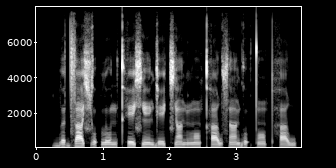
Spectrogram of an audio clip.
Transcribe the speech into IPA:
b ə˦ d͡z a˥˧ ɕ o˨ ʔ l o˧ n kʰ e˦ ɕ ẽ˧ ɡ e˨˩ t͡ɕ ã˧ n ŋ ɔ̃˧ kʰ a˧ w s ã˦ ɡ o˦ ʔ t̪ ɔ̃˧ pʰ a˨˩ w

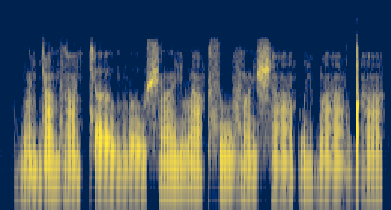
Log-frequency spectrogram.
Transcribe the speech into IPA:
b ɐ̃˨ ɟ ã˧ n z ã˨ c ɐː˨ u̯ ŋ ɤ˨ u̯ ʃ ɐ̃ː˦ i̯ l ã˧ p s u˦ v ɐ̃˨ i̯ ʃ ãː˨ p w i˧ b ãː˨ ɡ͡ǃ ã˧

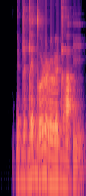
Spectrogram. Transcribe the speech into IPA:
ɠ e̤ ɖ e ɖ e d u ɭ ɵ ɭ o ɭ ɨ ɖʱ a ʔ i

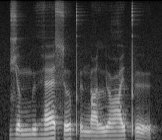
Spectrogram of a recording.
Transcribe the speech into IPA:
ʑ œ mː ʉ ɦ æ s ɵ pʼ ø ŋ ɑ lː ʉ ʕ e pʼ ø

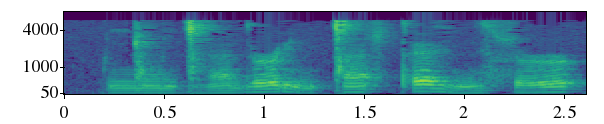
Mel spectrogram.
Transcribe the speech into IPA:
ŋ͡ǀ ũ˩ ɡ͡ǀ æ̃˩˧ d ə˞˧˥ ɾʲ ə˩ ɲ ǀ æ̃˧˥ ɬ tʼ ɛ˥ ɣ ĩ˩˧ z ɬ ə˞˧˥

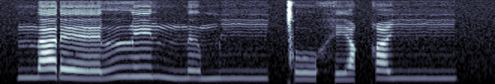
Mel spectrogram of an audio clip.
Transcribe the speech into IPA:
n a˧ ɾ ɛː˨ lː ẽ˦ nː ɘ˨ m iː˨ ǀ o˨ h e˨ q iː˦

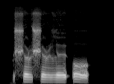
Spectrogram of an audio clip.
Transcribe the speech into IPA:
ʃ o ɭ ʃ ø ɭ l ø ʔ o

